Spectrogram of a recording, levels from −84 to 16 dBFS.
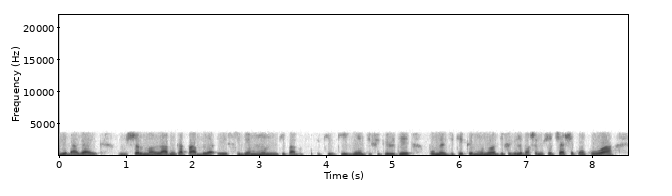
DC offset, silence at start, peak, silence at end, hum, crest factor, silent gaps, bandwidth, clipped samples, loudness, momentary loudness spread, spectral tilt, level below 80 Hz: under 0.1%; 0 s; -2 dBFS; 0.1 s; none; 18 dB; none; 3.8 kHz; under 0.1%; -21 LUFS; 10 LU; -11 dB/octave; -74 dBFS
